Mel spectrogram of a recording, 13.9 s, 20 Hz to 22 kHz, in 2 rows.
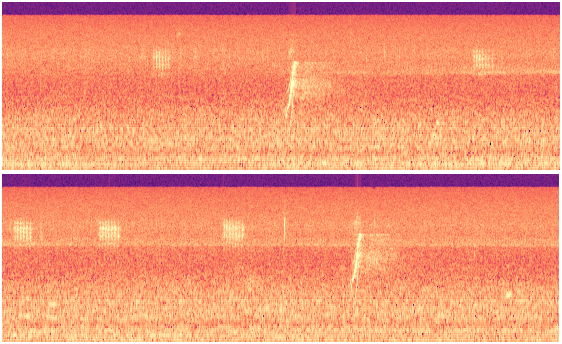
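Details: Spotted crake (Porzana porzana) singing at night on 11 April 2024 at Wrocław-Kowale, SW Poland: two sharp whip-like rising whistles about eight seconds apart, fainter distant whistles between, over a steady low rumble.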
